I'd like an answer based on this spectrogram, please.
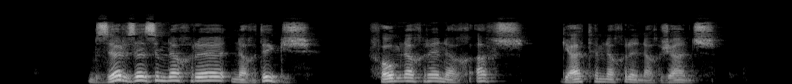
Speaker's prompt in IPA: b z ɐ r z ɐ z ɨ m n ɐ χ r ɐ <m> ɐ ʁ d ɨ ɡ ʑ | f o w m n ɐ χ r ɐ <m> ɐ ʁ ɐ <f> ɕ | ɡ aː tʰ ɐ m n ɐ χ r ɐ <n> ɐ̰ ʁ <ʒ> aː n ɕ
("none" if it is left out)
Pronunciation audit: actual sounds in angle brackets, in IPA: n, n, f, n, ʒ

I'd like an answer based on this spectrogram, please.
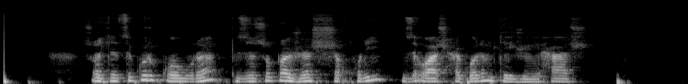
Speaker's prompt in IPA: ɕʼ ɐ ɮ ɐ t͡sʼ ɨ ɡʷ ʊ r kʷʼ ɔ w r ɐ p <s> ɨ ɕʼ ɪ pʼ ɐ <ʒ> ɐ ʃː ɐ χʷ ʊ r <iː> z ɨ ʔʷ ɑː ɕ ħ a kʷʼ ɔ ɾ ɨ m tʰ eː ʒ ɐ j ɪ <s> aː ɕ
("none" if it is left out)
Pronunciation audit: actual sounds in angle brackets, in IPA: z, ʒ, iː, ħ

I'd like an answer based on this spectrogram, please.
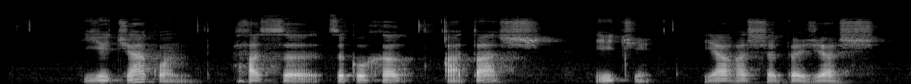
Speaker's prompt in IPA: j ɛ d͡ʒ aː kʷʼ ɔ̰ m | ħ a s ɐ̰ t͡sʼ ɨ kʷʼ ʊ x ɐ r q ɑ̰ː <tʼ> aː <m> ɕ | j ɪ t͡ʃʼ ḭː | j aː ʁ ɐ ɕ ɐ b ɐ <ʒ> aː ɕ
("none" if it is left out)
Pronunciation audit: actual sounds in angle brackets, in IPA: tʼ, none, ʒ

